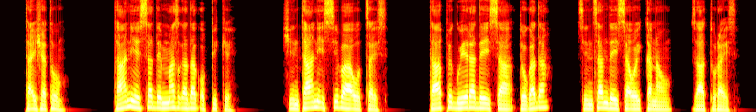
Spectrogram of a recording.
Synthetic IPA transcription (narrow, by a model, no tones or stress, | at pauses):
t̪ɐɪʃɐt̪o̞ː | t̪aːnɪhɛsːɐd̪ɛmːɐs̬ɡɐd̪ɐkʼɔpːɪkːɛ̰ | ʃɪnt̪aːnɪːsːɪbaːo̞ːt͡sːɐjs | t̪aːpːɛɡʊjɛɾɐd̪ɛjsːaːd̪̥ɔɡɐd̪ɐ | sɪnt͡sːɐnd̪ɛjsːɐɔjkːɐnɐw | zaːt̪ːʊɾɐjs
